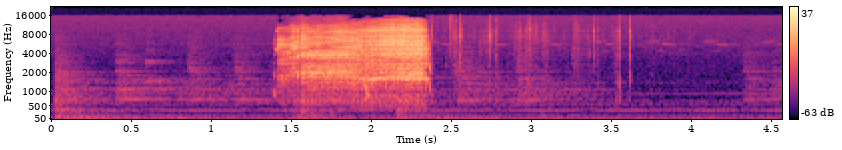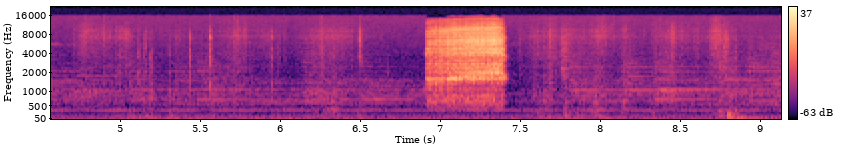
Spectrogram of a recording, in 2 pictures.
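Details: Wild little owls recorded at a nest box give two harsh, noisy hisses, the first nearly a second long and the second shorter, set against a constant low hum and faint clicks.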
